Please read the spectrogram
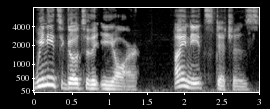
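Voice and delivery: offhand, calm, nonchalant, matter-of-fact delivery. Retelling telling a mother about needing stitches: imitating a nonchalant tone. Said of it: "I said it so nonchalantly".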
